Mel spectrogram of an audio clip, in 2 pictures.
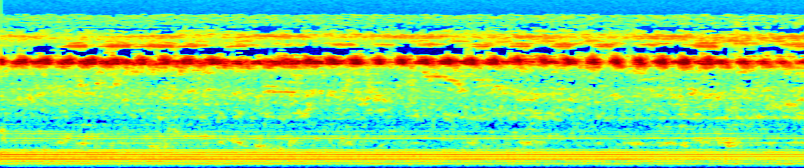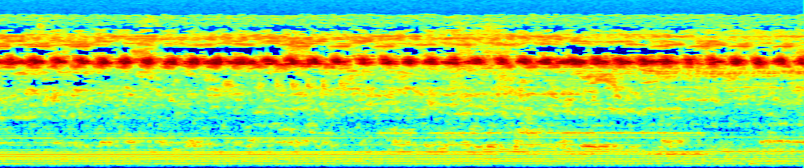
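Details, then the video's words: Crickets chirping in the countryside in the morning: a continuous high, rapidly pulsing trill that holds steady throughout, over a low constant hum. "The beautiful sound of crickets chirping in the countryside in the morning"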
